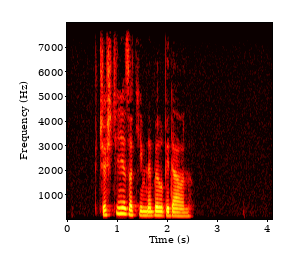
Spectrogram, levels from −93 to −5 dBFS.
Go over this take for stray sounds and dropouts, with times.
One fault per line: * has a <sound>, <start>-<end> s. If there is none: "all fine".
all fine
